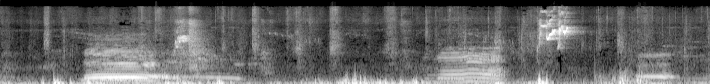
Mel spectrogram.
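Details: Cows released in the morning call to their friends while heading along country roads to green fields. Three wavering, harmonic moos of about one second each sound alongside a low rumble and a brief high chirp.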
